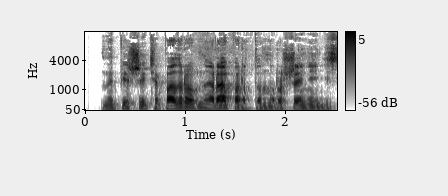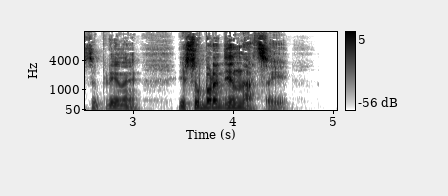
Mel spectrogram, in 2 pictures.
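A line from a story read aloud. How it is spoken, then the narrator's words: Angry, curt remark. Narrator (Russian): зло бросила Адлад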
